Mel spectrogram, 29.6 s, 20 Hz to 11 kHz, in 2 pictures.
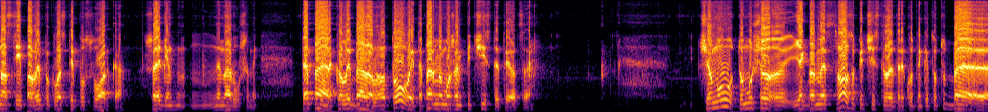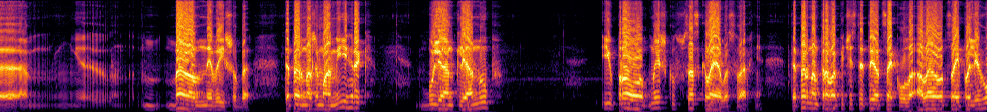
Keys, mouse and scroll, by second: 0.1 shift+middle click, 0.5 middle click, 2.1 scroll up 2, 2.4 Tab, 3.2 middle click, 3.9 scroll up 1, 3.9 scroll down 1, 4.1 scroll up 1, 4.3 middle click, 6.3 middle click, 7.9 2, 8.3 click, 9.2 alt+click, 10.0 middle click, 10.6 1, 11.0 middle click, 14.2 middle click, 16.6 shift+middle click, 17.7 middle click, 19.5 y, 24.9 scroll down 2, 25.3 middle click, 25.7 middle click, 26.4 scroll down 1, 26.4 scroll up 1, 26.7 shift+middle click, 28.1 middle click.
